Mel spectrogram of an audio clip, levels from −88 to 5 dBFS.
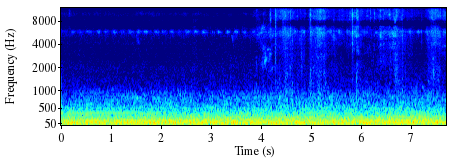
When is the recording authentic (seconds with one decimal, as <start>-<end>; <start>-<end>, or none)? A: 2.9-4.2; 6.1-6.7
